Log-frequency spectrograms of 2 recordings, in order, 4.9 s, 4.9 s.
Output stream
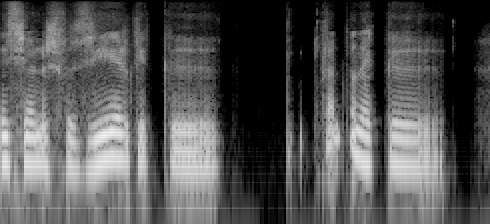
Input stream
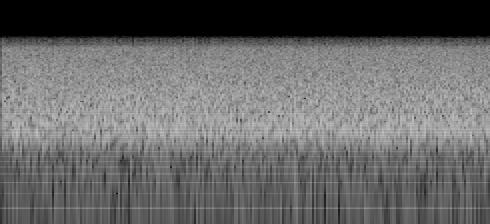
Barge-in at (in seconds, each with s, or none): none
